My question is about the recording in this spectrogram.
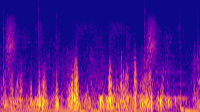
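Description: Wind buffeting the camera's microphone: a gusty, rumbling rush of noise.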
